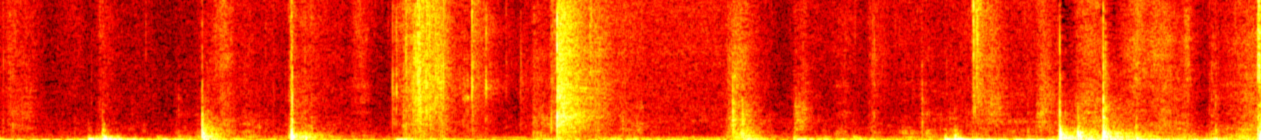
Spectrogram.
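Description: Hands handling a cardboard box and CD packaging: scattered light knocks and short rustling scrapes.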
